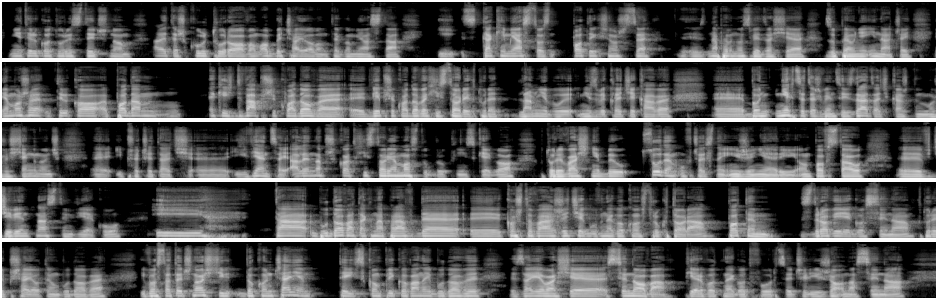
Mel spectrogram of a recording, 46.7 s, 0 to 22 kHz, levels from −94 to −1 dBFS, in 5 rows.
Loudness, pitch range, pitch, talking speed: -27 LUFS, 100-125 Hz, 115 Hz, 125 wpm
